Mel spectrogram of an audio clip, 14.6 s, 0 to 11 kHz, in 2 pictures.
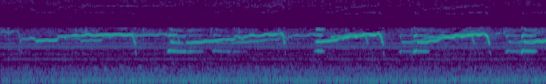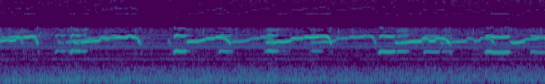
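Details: Bald eagle eaglet, second of the IL Trio nest young, on the nest on 10 May 2019, still vocalizing after a tiff with its mother; a steady series of high, thin whistled chirps, each rising then dropping, repeated roughly every second or two over low background rumble.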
